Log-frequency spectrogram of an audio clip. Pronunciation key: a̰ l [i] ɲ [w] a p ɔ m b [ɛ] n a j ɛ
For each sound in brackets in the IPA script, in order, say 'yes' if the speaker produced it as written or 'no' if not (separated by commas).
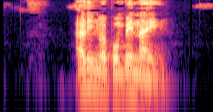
yes, yes, yes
